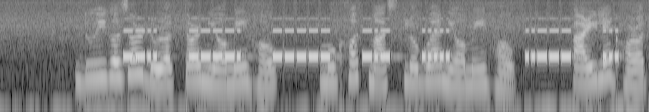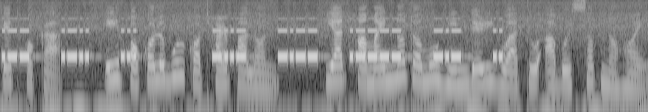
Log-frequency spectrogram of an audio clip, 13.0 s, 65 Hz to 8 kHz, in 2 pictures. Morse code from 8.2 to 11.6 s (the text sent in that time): XY1KI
